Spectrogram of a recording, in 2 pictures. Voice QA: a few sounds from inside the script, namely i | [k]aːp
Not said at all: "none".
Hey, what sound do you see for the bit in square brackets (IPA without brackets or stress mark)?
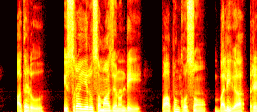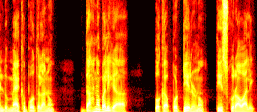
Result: p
